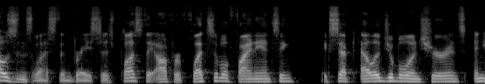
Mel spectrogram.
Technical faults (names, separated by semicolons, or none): lost packet rebuilt from error correction; short concealed packet loss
